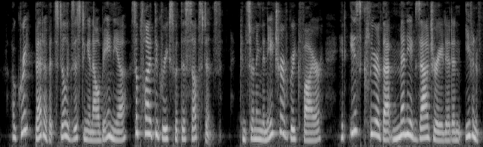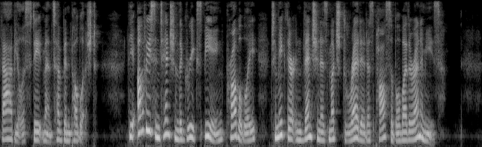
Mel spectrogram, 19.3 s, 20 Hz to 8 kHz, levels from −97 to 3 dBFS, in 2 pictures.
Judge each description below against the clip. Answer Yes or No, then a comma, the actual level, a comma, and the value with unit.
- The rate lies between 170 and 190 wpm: Yes, average, 180 wpm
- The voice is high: Yes, high, 195 Hz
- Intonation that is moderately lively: No, wide, 6.0 semitones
